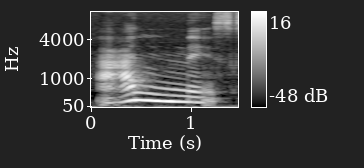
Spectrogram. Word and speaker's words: عن الناس: In Arabic it's written here as عن الناس, but we're pronouncing it as عن الناس. Why? Because the noon here is a sun letter, so we don't pronounce the L here.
